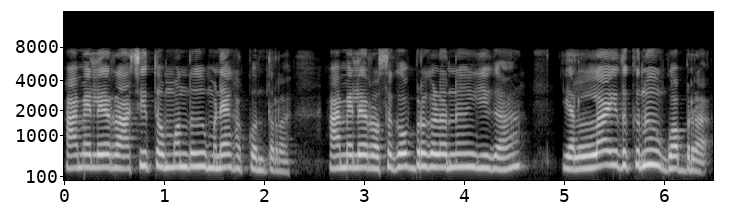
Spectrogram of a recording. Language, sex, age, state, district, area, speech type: Kannada, female, 30-45, Karnataka, Gadag, rural, spontaneous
